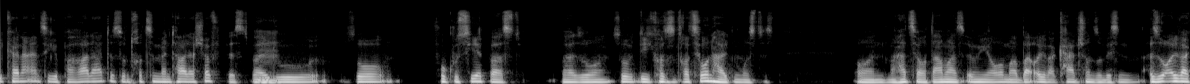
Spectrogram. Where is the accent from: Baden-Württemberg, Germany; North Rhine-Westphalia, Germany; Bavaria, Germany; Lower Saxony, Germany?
North Rhine-Westphalia, Germany; Cologne; Aber für mich als Kölner natürlich eine tolle Sache gewesen.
